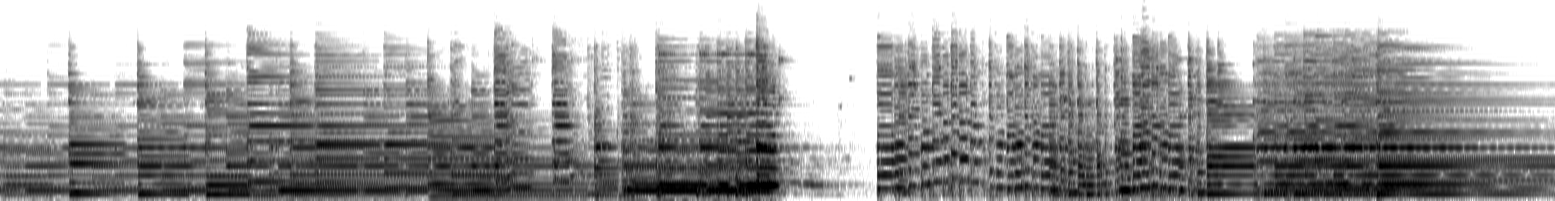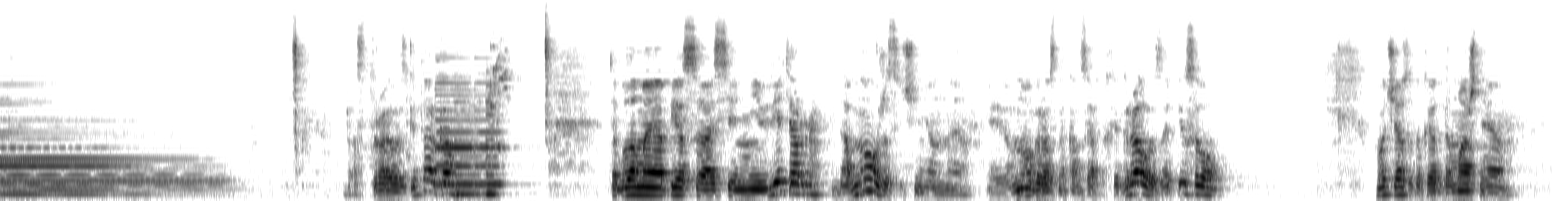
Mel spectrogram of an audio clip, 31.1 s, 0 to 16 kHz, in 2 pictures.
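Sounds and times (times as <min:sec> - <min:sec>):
acoustic guitar playing: 0:00.0 - 0:18.0, 0:19.6 - 0:21.1.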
